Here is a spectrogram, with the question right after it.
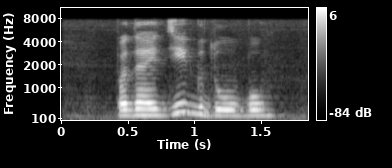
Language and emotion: Russian, neutral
